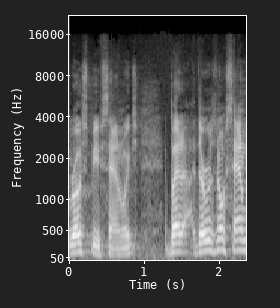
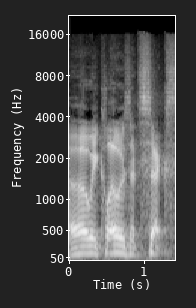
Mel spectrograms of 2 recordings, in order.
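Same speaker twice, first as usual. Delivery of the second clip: surly, grumpy growled delivery. Retelling how the man behind the counter answered after closing, retelling a growl. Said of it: "he just kind of growled at me".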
